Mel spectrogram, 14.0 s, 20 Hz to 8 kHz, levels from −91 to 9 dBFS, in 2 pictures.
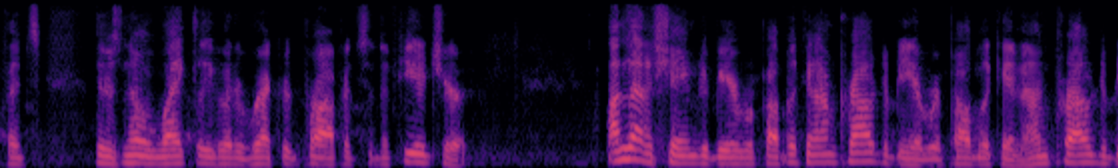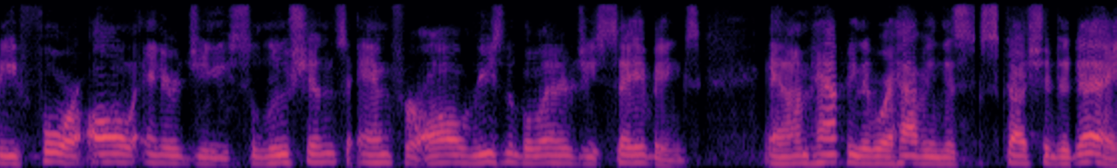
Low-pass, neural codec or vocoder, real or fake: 7.2 kHz; codec, 16 kHz, 2 kbps, FreqCodec, smaller model; fake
